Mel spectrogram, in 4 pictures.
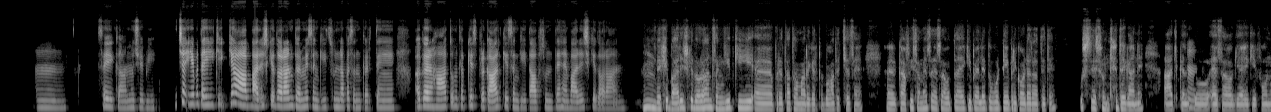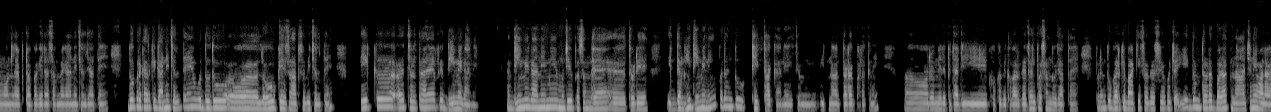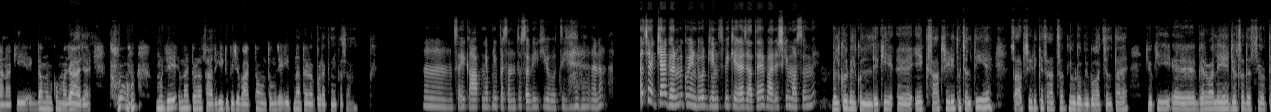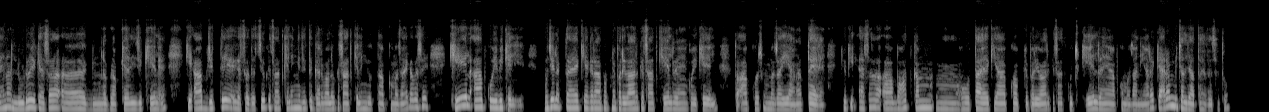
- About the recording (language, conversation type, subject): Hindi, podcast, बारिश में घर का माहौल आपको कैसा लगता है?
- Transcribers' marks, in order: laughing while speaking: "सुनते थे"; laughing while speaking: "तो"; breath; laughing while speaking: "है"; in English: "इन्डोर गेम्स"; laughing while speaking: "ये जो"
